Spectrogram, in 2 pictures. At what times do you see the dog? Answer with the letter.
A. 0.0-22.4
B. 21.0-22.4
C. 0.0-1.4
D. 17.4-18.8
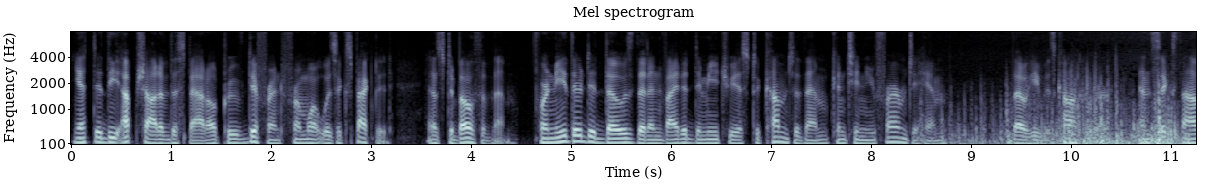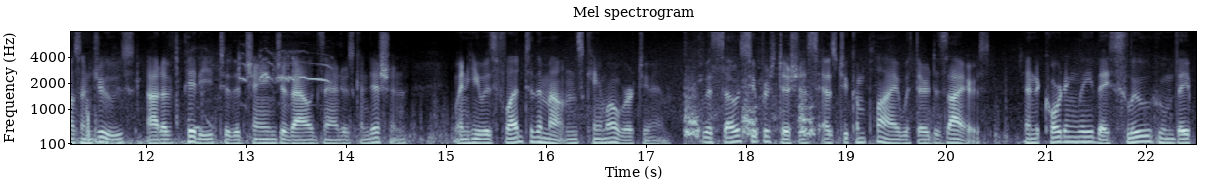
D.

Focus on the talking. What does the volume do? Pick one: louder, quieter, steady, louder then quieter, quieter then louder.
steady.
